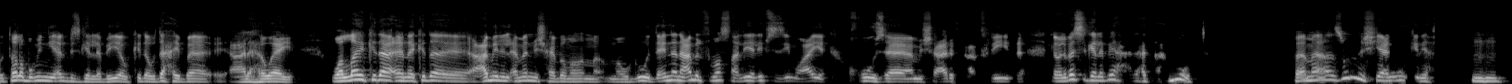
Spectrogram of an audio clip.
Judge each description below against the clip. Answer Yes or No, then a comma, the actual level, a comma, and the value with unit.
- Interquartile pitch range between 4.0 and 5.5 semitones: Yes, average, 5.2 semitones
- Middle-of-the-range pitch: Yes, medium, 160 Hz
